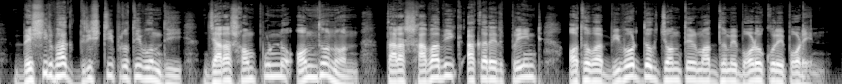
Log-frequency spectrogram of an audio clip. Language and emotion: Bengali, neutral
